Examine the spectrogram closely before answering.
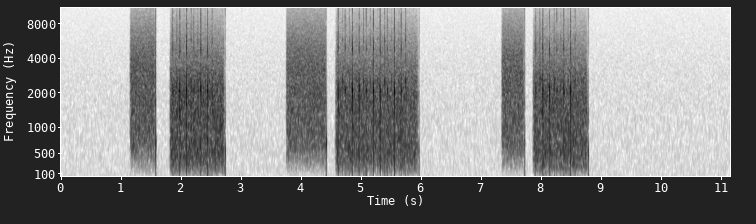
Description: Pulse dialling, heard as a rotary dial, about 9 pulses a second. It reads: 6 0 6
